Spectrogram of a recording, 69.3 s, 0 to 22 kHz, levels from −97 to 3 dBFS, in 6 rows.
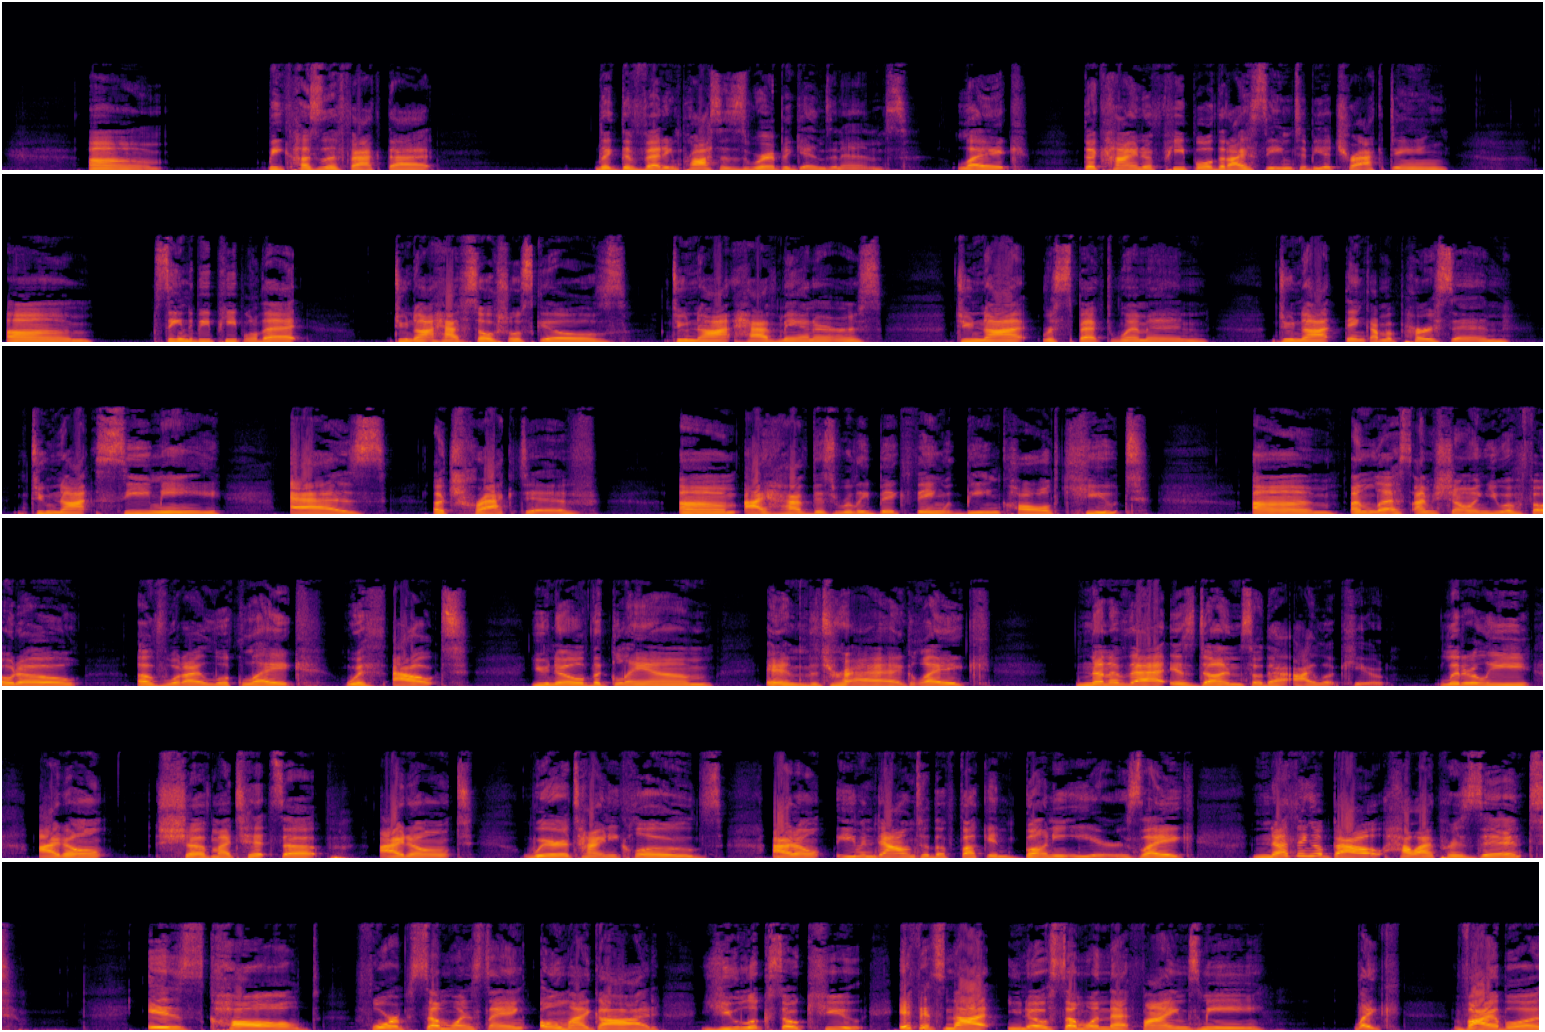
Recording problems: abrupt cut into speech; at the end

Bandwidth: 14 kHz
